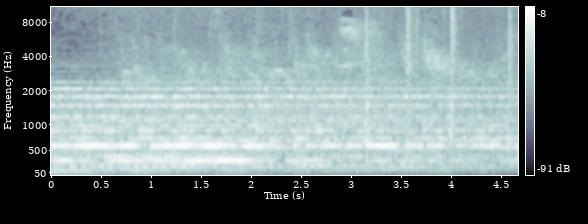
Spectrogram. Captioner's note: birds chirping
